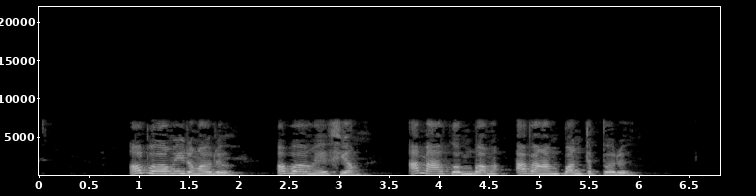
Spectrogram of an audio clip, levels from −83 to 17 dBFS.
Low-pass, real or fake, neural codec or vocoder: 7.2 kHz; real; none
